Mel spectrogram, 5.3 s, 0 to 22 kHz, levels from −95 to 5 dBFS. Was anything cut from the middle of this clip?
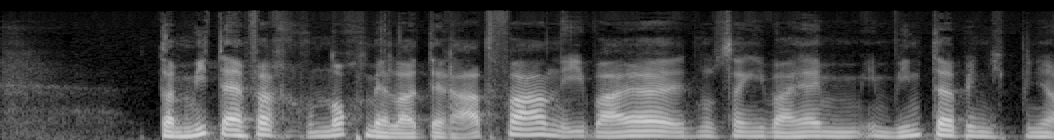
no; 0 cuts

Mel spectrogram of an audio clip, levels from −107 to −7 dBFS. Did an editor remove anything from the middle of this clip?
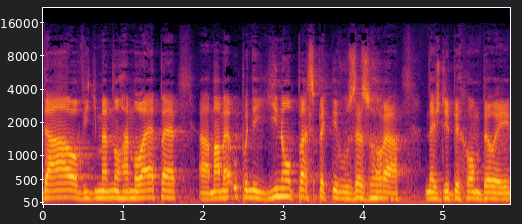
no; 0 cuts

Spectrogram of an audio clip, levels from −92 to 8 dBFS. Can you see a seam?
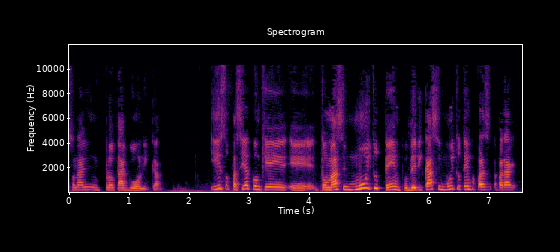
no; 0 cuts

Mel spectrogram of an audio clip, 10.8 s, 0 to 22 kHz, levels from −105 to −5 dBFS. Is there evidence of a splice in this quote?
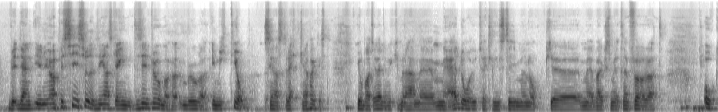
yes; 2 cuts; at 4.0 s, 5.6 s

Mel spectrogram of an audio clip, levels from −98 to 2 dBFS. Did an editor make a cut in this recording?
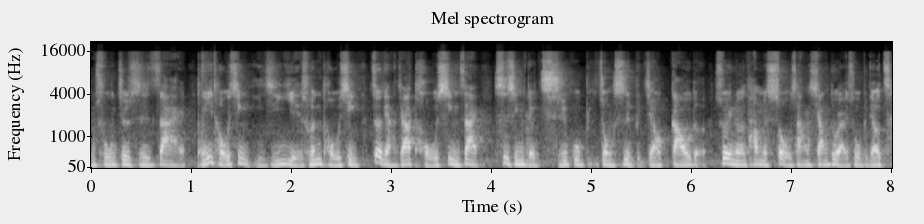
yes; 1 cut; at 4.3 s

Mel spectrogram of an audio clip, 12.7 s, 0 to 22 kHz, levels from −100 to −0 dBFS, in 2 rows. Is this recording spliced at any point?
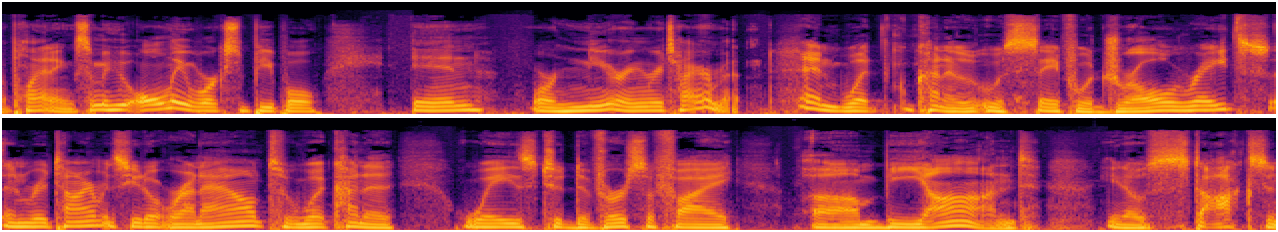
no; 0 cuts

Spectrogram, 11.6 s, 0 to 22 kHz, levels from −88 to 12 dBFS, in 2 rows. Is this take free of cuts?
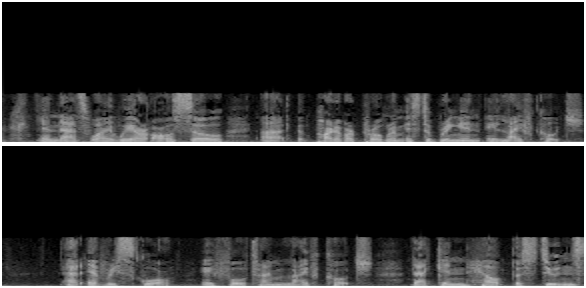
yes; 0 cuts

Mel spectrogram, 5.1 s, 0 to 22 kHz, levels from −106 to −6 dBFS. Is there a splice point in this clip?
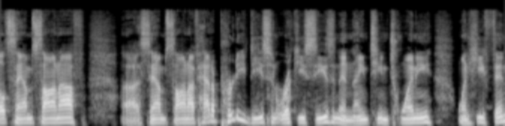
no; 0 cuts

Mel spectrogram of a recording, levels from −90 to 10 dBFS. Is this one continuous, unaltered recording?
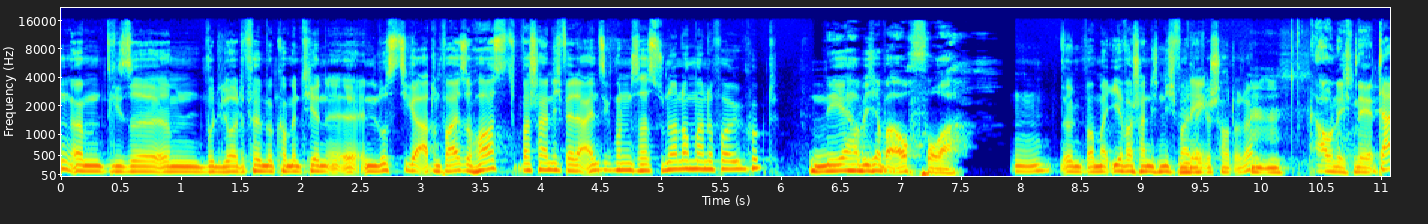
yes; 0 cuts

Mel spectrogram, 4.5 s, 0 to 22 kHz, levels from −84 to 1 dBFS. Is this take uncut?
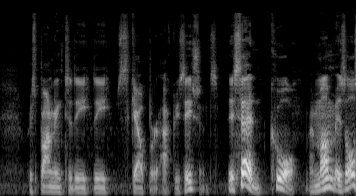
no; 3 cuts; at 1.2 s, 2.8 s, 3.3 s

